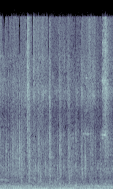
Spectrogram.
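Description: Teddy pigeons coo softly in a loft, a low, steady, rolling murmur that runs continuously under faint background noise, with no voices.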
